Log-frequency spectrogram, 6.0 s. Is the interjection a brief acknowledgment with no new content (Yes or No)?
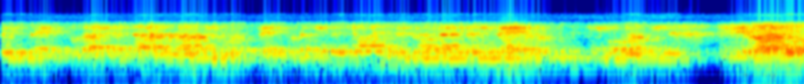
No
